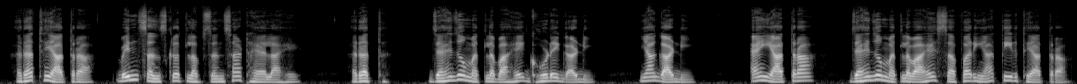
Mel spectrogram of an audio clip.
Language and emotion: Sindhi, neutral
